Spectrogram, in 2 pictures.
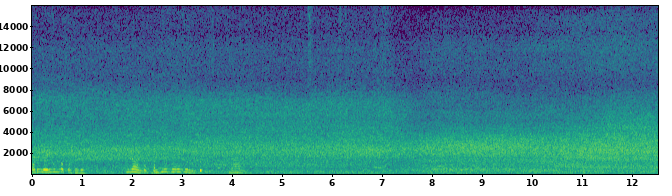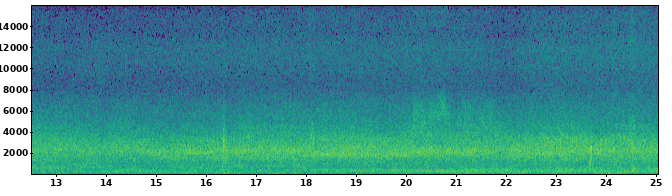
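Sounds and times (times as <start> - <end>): waterfall pouring: 12.6 - 25.0.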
